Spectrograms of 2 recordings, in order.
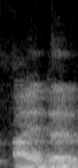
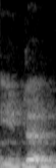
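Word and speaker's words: either: For example देखिए, for each, आइदर और ईदर, इसे दोनों तरीके से प्रोनाउंस किया जा सकता है।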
